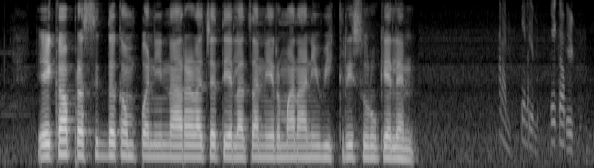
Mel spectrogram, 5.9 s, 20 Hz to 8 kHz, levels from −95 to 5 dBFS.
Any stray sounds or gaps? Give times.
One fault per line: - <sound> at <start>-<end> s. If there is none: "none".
- chirp at 5.0-5.8 s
